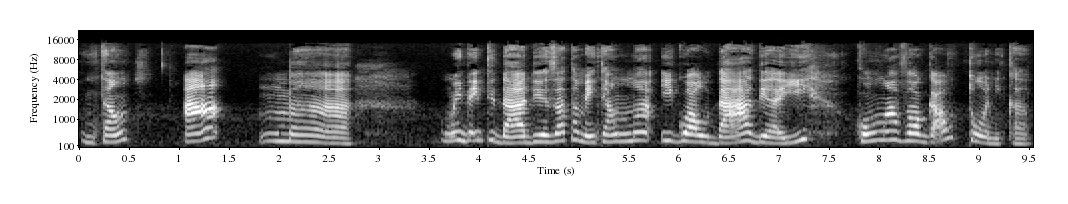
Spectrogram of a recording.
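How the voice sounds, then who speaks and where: A woman teacher with a Brazilian Portuguese accent, explaining a lesson slowly and haltingly with many fillers, at home. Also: on the high side, fairly bright tone. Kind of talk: recorded online class.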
